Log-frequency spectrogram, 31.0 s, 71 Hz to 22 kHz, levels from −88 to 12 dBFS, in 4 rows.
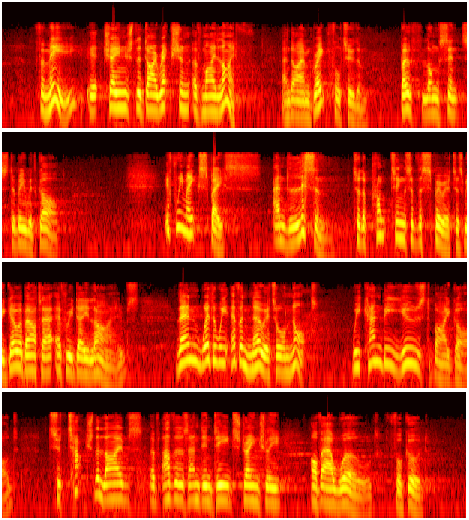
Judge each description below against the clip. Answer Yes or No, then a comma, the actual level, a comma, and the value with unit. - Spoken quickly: No, slow, 135 wpm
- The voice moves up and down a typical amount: No, wide, 6.1 semitones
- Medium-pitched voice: Yes, medium, 160 Hz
